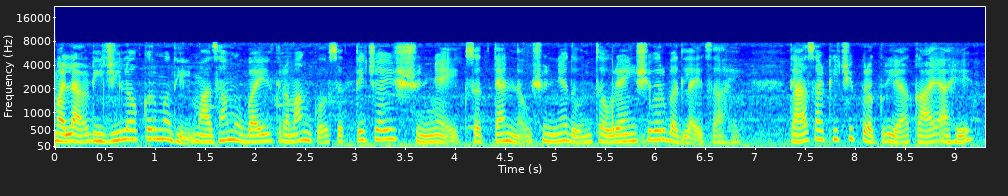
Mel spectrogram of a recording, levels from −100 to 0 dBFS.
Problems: none marked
